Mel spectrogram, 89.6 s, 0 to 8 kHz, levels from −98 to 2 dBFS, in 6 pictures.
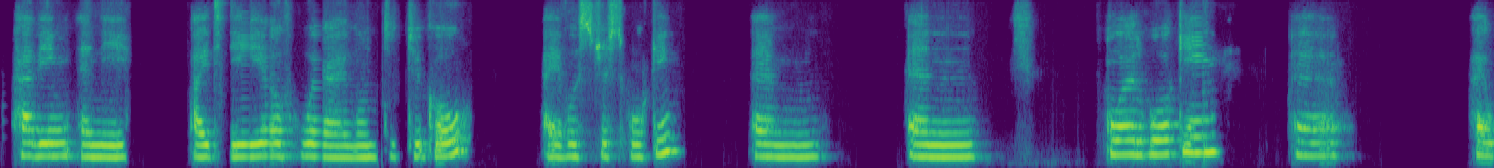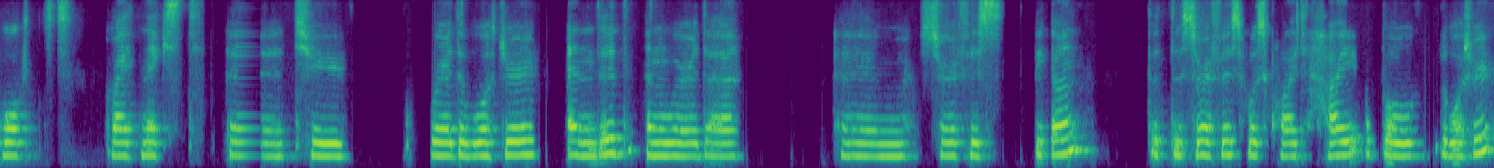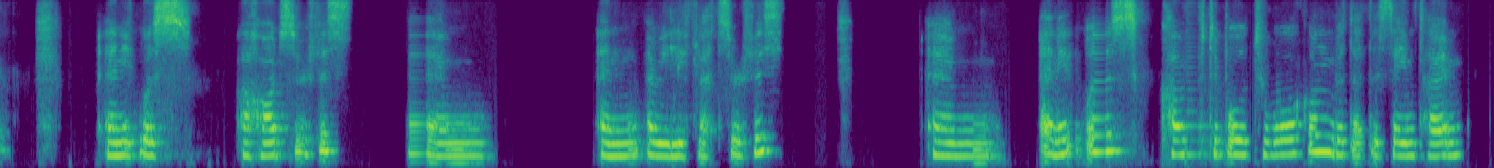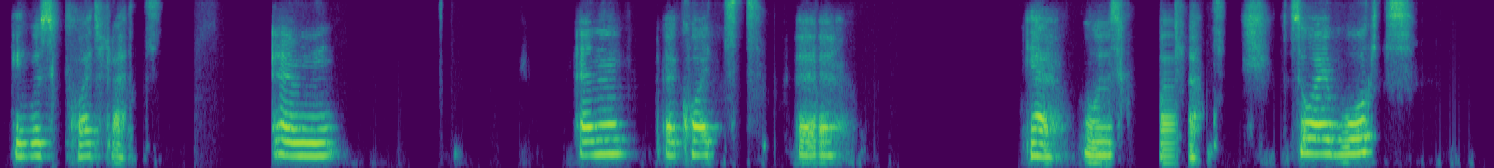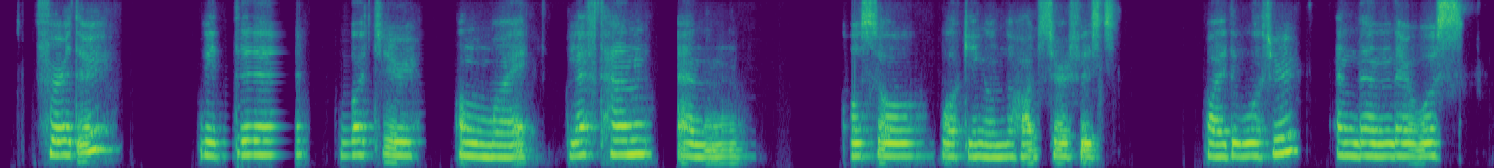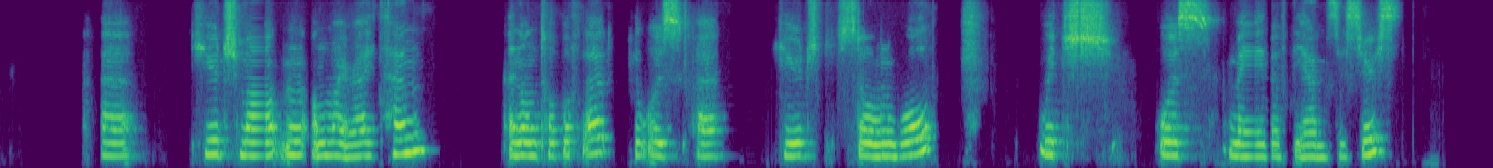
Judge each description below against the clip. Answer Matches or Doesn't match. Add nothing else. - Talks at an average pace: Doesn't match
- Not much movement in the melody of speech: Matches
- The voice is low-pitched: Doesn't match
